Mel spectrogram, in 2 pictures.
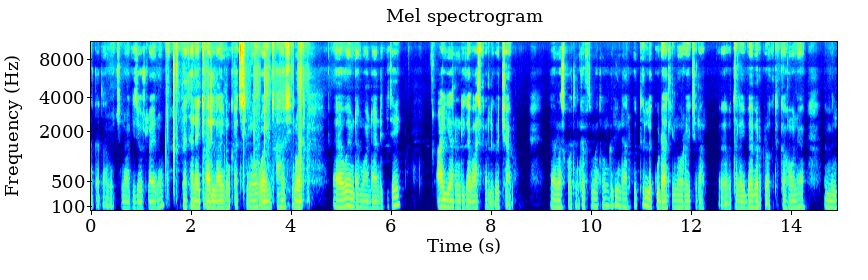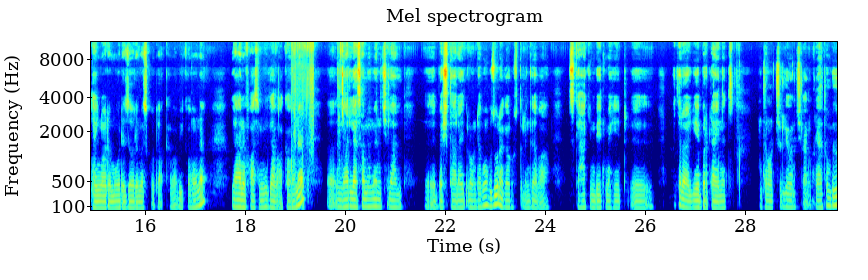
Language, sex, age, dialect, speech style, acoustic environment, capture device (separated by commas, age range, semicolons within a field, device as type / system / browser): Amharic, male, 18-24, Ethiopia - Addis Ababa, happy; tired; relaxed; focused, nature; music, mobile / Linux / Chrome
